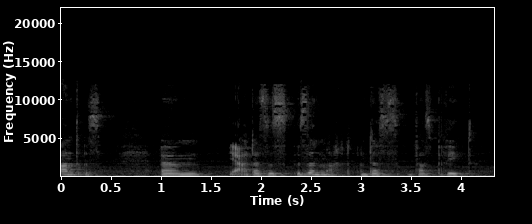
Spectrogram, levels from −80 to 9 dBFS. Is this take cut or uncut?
uncut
